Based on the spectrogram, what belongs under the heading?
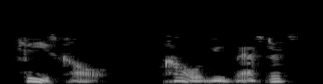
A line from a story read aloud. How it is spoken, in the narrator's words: muttered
